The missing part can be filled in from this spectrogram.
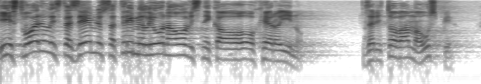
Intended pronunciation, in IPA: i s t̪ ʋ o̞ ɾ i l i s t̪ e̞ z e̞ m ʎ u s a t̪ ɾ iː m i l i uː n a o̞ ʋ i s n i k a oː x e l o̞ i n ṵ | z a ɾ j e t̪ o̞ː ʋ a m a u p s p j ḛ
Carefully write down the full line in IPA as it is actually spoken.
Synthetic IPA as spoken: i s t̪ ʋ o̞ ɾ i l i s t̪ e̞ z e̞ m ʎ u s a t̪ ɾ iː m i l i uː n a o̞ ʋ i s n i k a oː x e ɾ o̞ i n ṵ | z a ɾ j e t̪ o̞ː ʋ a m a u s p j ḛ

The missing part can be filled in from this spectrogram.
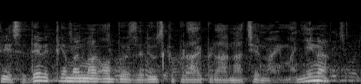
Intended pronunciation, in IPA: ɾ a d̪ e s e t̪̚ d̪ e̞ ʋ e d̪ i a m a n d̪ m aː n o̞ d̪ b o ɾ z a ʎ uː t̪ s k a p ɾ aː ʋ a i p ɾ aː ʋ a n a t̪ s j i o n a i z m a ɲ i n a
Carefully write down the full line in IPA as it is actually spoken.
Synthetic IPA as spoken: ɾ i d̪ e s e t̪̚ d̪ e̞ ʋ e t̪ i a m a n d̪ m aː n o̞ d̪ b o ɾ z a ʎ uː t̪ s k a p ɾ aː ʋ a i p ɾ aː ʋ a n a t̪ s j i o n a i m a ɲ i n a

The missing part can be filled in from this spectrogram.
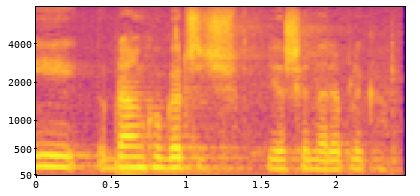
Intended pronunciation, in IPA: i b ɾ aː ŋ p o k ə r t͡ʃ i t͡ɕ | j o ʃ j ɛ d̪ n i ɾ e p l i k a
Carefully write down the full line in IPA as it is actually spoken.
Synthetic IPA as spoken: i b ɾ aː ŋ k o ɡ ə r t͡ʃ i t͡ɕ | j o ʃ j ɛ d̪ n a ɾ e p l i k a

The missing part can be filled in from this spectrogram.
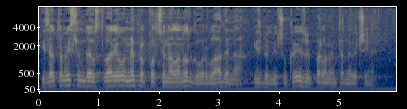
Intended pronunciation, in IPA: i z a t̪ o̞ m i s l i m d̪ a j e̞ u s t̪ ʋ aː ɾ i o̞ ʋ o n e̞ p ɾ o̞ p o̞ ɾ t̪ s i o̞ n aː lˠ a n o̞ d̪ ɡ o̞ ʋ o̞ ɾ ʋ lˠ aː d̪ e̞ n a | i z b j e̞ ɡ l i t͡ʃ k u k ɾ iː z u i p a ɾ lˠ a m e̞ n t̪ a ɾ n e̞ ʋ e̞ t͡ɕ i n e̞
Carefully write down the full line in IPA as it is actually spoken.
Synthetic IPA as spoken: i z a t̪ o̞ m i s l i m d̪ a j e̞ u s t̪ ʋ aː ɾ i o̞ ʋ o n e̞ p ɾ o̞ p o̞ ɾ t̪ s i o̞ n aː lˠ a n o̞ d̪ ɡ o̞ ʋ o̞ ɾ ʋ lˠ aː d̪ e̞ n a | i z b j e̞ ɡ l i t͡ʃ k u k ɾ iː z u i p a ɾ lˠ a m e̞ n t̪ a ɾ n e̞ ʋ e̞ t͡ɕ i n e̞

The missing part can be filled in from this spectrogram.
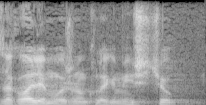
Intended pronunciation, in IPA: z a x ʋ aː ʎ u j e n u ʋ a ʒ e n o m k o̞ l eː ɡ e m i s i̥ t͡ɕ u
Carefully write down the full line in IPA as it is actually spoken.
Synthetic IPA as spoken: z a x ʋ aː ʎ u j e m u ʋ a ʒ e n o m k o̞ l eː ɡ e m i ʃ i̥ t͡ɕ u

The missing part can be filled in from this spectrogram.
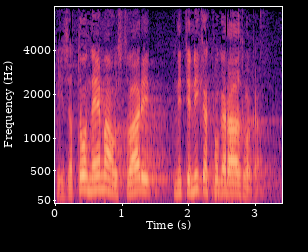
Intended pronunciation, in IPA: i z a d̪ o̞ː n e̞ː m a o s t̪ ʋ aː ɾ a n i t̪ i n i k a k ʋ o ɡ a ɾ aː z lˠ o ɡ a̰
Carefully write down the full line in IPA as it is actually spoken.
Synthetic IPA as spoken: i z a t̪ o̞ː n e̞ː m a u s t̪ ʋ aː ɾ i n i t̪ i n i k a k ʋ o ɡ a ɾ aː z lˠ o ɡ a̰

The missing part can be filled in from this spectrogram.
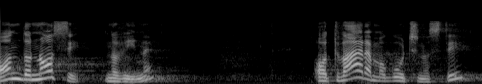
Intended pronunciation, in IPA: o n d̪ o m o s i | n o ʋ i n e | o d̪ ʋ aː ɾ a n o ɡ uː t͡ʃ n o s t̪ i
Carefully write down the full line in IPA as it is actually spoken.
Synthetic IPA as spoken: o n d̪ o n o s i | n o ʋ i n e | o t̪ ʋ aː ɾ a m o ɡ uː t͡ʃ n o s t̪ i

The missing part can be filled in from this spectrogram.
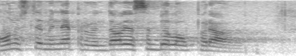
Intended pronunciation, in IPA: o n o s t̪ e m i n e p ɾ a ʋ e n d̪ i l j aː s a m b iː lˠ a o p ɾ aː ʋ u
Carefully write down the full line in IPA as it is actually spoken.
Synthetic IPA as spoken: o n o s t̪ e m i n e p ɾ a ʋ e n d̪ a l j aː s a m b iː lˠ a u p ɾ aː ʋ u

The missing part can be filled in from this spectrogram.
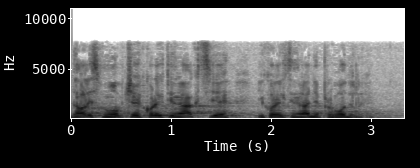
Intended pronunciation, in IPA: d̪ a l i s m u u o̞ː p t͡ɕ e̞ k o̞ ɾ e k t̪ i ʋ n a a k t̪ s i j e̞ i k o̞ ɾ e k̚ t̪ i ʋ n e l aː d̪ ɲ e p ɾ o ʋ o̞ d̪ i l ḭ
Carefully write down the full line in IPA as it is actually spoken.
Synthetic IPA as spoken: d̪ a l i s m o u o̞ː p t͡ɕ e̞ k o̞ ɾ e k t̪ i ʋ n e a k t̪ s i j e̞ i k o̞ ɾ e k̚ t̪ i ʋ n e ɾ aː d̪ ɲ e p ɾ o ʋ o̞ d̪ i l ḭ

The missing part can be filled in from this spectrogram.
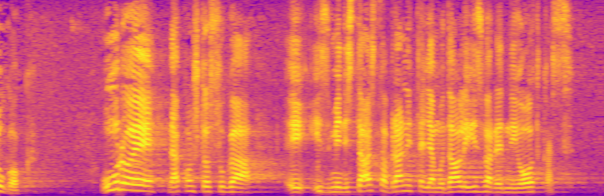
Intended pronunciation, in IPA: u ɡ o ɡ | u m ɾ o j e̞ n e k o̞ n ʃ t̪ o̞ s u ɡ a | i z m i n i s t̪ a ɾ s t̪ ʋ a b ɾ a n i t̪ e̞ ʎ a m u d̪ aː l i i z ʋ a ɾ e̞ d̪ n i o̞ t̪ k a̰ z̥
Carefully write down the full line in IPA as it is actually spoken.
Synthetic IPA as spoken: u ɡ o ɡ | u m ɾ o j e̞ n a k o̞ n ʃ t̪ o̞ s u ɡ a | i z m i n i s t̪ a ɾ s t̪ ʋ a b ɾ a n i t̪ e̞ ʎ a m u d̪ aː l i i z ʋ a ɾ e̞ d̪ n i o̞ t̪ k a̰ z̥

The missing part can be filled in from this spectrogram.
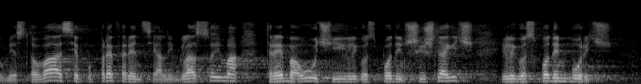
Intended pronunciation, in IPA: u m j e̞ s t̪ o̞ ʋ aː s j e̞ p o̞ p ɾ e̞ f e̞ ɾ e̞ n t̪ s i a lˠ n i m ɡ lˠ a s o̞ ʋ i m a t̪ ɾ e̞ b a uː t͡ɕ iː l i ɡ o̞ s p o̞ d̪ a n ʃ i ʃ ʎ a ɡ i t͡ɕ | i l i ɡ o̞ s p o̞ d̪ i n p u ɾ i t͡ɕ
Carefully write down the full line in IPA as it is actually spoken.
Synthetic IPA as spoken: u m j e̞ s t̪ o̞ ʋ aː s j e̞ p o̞ p ɾ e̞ f e̞ ɾ e̞ n t̪ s i a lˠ n i m ɡ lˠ a s o̞ ʋ i m a t̪ ɾ e̞ b a uː t͡ɕ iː l i ɡ o̞ s p o̞ d̪ i n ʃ i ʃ ʎ a ɡ i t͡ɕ | i l i ɡ o̞ s p o̞ d̪ i n b u ɾ i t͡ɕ

